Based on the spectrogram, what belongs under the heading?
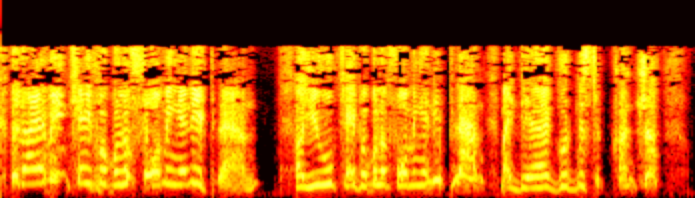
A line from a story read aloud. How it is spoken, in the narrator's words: said Miss Pross, wildly crying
